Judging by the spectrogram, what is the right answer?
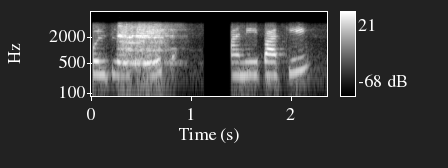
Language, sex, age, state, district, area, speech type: Marathi, female, 18-30, Maharashtra, Sindhudurg, rural, conversation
